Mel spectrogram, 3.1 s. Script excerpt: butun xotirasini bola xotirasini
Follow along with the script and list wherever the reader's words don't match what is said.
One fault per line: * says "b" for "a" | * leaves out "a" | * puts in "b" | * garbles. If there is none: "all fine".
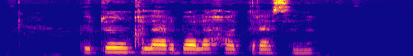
* says "qilar" for "xotirasini"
